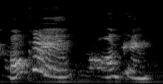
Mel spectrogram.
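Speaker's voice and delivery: small, soft, high okay; retold timid squeak of agreement; meek, uneasy acceptance. Child watching cast go on, meekly uneasy.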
